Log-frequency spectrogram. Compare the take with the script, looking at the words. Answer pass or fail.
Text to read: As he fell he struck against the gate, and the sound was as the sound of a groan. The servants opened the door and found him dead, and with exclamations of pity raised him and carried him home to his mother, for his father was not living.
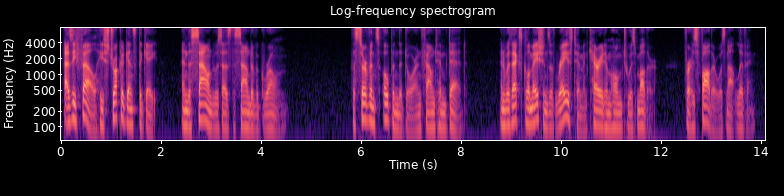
fail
